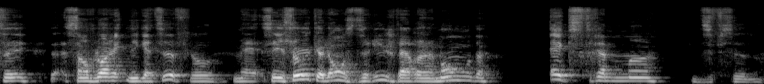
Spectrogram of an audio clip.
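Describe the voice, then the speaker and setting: A fairly high-pitched man with a Quebec accent, a fairly slow pace, long, frequent pauses, big swings in loudness and ordinary pitch variation. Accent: Québécois French. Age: 60s. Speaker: author and blogger. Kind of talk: interview. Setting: online audio space.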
